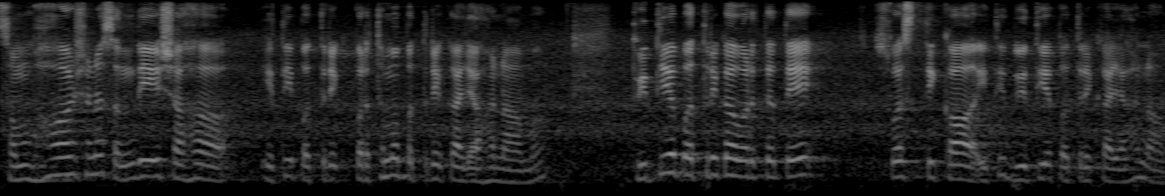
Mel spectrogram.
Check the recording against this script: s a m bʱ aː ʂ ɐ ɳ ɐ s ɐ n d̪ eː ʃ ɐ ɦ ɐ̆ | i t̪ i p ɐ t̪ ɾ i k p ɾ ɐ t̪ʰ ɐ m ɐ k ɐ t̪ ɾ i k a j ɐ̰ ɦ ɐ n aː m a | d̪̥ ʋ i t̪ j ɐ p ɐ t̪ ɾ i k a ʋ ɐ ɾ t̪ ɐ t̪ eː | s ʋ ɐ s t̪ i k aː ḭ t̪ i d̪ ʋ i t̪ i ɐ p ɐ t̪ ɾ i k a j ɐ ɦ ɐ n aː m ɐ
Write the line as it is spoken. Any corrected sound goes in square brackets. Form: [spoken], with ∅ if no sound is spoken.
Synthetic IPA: s [ɐ] m bʱ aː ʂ ɐ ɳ ɐ s ɐ n d̪ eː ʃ ɐ ɦ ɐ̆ | i t̪ i p ɐ t̪ ɾ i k p ɾ ɐ t̪ʰ ɐ m ɐ [p] ɐ t̪ ɾ i k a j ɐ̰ ɦ ɐ n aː m [ɐ] | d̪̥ ʋ i t̪ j ɐ p ɐ t̪ ɾ i k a ʋ ɐ ɾ t̪ ɐ t̪ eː | s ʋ ɐ s t̪ i k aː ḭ t̪ i d̪ ʋ i t̪ [j] ɐ p ɐ t̪ ɾ i k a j ɐ ɦ ɐ n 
